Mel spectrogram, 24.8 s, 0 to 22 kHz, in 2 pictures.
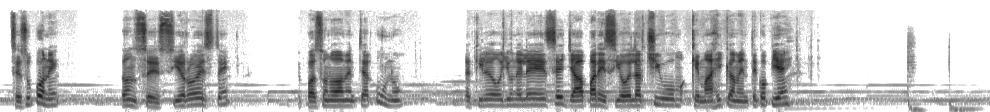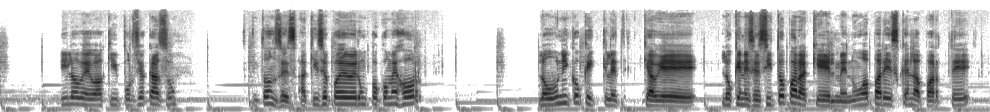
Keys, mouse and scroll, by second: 2.6 super+w, 4.3 super+1, 5.4-6.3 typing, 9.7-12.9 typing, 13.9 Return, 16.8 Down, 17.0 Down, 17.2 Down, 17.4 Down, 17.7 Down, 18.1 Down, 18.3 Down, 18.5 Down, 23.8 Down, 24.0 Down, 24.2 Down, 24.4 Down, 24.6 Down.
